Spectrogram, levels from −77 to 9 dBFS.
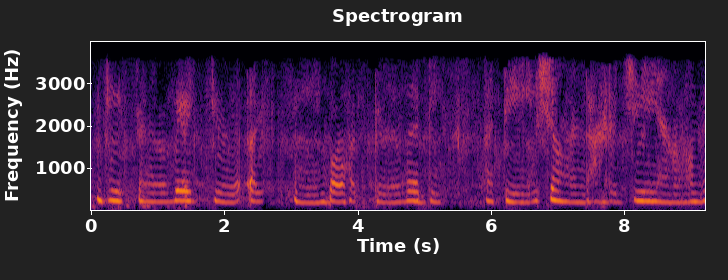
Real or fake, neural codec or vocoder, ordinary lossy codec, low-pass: fake; codec, 24 kHz, 1.5 kbps, HILCodec; MP3, 24 kbps; 3.6 kHz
